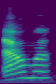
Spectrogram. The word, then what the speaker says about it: Alma: me your name again is it alma yep that's you said it right um the official girls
